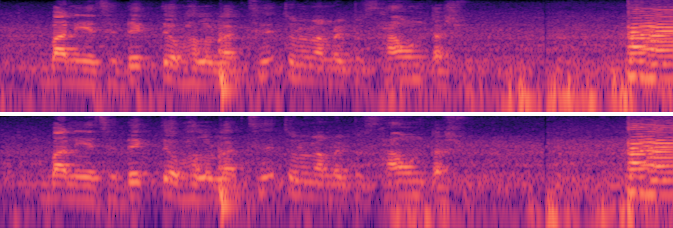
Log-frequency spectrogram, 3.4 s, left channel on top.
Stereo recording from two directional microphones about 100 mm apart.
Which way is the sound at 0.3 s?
10° right (ahead or behind).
